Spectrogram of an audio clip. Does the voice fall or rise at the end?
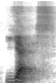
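fall. The pitch falls at the end. The answer is certain. "Down. Certainty"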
